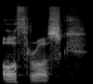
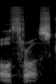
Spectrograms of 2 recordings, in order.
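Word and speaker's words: Auchroisk: This is a Othrosk. I know it sounds weird me seeing it that way, but that's how you pronounce it, Othrosk.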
